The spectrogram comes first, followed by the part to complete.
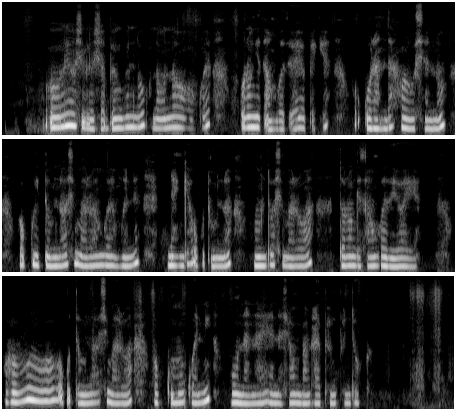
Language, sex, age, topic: Oshiwambo, female, 25-35, finance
